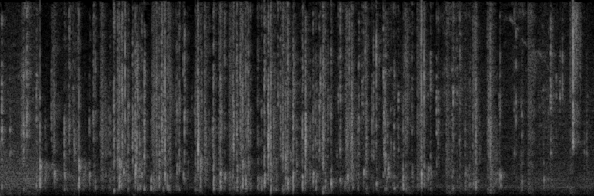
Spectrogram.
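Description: Audience applauding: many hands clapping at once, thinning out near the end.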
